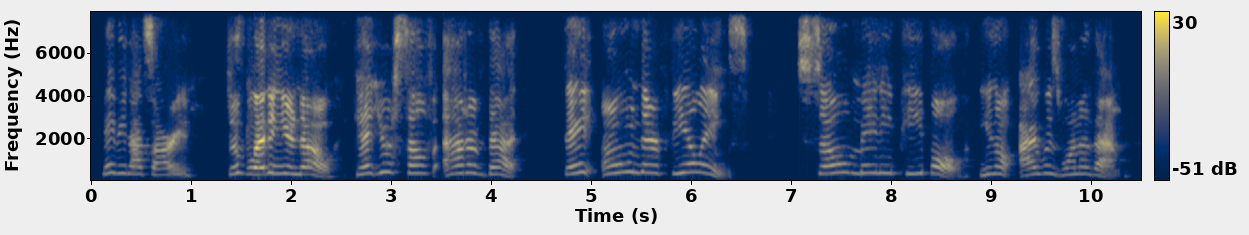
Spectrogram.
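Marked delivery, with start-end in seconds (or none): 2.6-8.7 loud, urgent, insistent screaming. Urging listeners to stop assuming they are unwanted: screaming. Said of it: "sorry if I sound like I'm, I'm screaming".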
